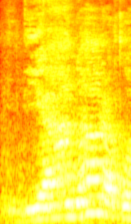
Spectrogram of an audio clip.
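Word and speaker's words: ñāṇa: 원어로 보면 니아나라고 하는 단어가 있어요. 요게 발음이 니아나 이렇게 되는데 요게 니아나 요 N 위에 물결 무늬가 있으면 그게 A가 붙을 때 니아라고 발음이 되거든요.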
